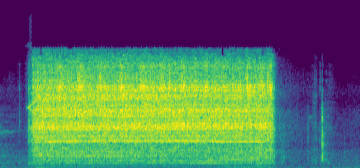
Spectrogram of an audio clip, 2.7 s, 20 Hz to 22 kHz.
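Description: A power tool drives head bolts on a 6.4L Power Wagon engine, giving one loud, steady whir of nearly two seconds that stops abruptly, followed by a brief faint click.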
